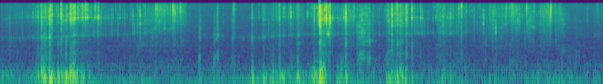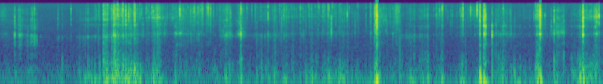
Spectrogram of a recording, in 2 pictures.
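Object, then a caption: Bar of soap. A utility knife blade shaves thin flakes from the surface of a solid oval purple soap bar held in the palm. The clip is a steady run of dry, crackling scrapes with soft crunching, punctuated by a few sharper bright clicks as the blade bites in.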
